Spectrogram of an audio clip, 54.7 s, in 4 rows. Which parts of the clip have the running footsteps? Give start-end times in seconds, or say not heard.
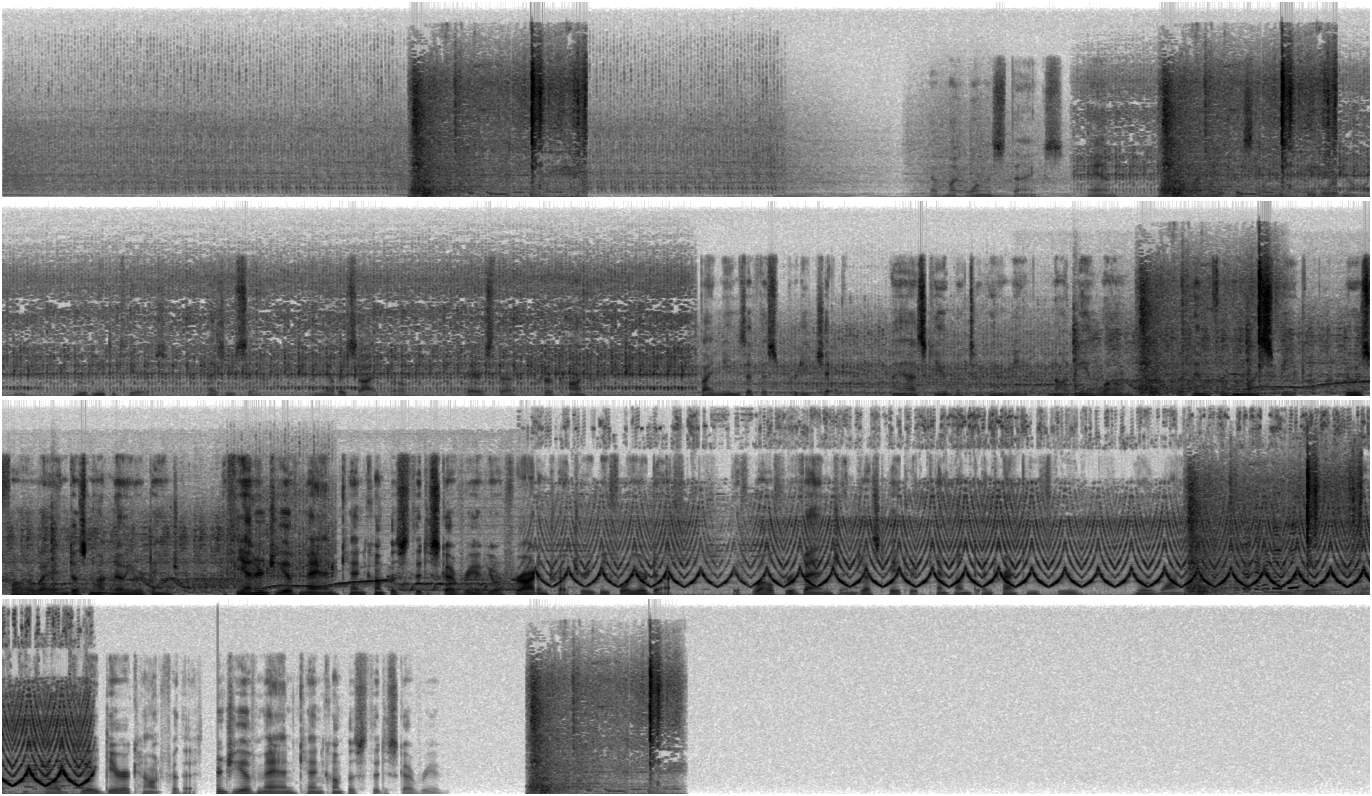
not heard.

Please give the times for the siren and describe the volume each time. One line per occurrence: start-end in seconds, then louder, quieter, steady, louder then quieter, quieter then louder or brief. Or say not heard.
23.7-42.0 louder.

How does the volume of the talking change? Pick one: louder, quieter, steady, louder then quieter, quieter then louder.
louder then quieter.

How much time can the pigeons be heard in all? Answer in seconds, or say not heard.
9 s.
